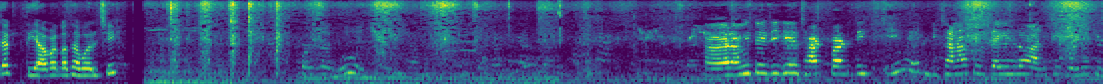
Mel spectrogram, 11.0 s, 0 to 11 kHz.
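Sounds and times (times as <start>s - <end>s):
broom sweeping concrete floor: 1.7s - 6.9s, 8.6s - 11.0s.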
